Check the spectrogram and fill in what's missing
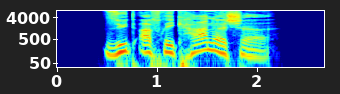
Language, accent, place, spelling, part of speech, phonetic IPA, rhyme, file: German, Germany, Berlin, südafrikanische, adjective, [ˌzyːtʔafʁiˈkaːnɪʃə], -aːnɪʃə, De-südafrikanische.ogg
- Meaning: inflection of südafrikanisch: 1. strong/mixed nominative/accusative feminine singular 2. strong nominative/accusative plural 3. weak nominative all-gender singular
